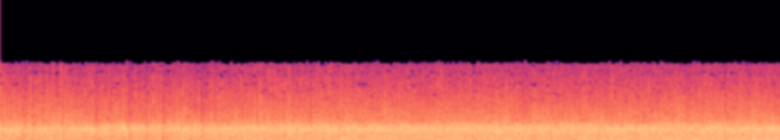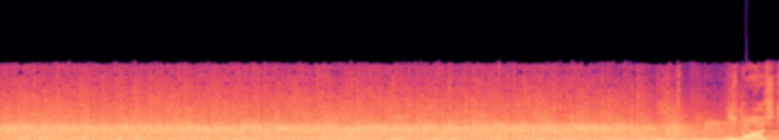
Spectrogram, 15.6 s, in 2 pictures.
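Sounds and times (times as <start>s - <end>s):
audience applause: 0.0s - 15.4s.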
